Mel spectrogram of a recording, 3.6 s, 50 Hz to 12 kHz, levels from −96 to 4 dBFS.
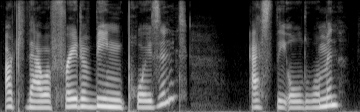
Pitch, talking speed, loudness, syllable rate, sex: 210 Hz, 165 wpm, -16 LUFS, 5.8 syllables/s, female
